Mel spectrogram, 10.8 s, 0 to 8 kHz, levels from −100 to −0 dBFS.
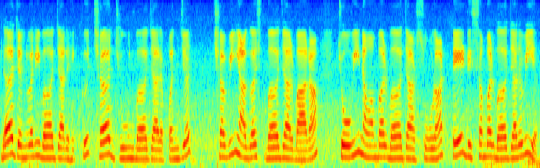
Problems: constant background noise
